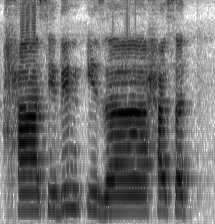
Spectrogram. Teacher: حروف تنوین یا نون ساکن کے بعد حروف حلقی میں سے کوئی حرف اگر آ رہا ہے تو ہم نون کی آواز کو ظاہر کر کے بلا غنہ جلدی پڑھیں گے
